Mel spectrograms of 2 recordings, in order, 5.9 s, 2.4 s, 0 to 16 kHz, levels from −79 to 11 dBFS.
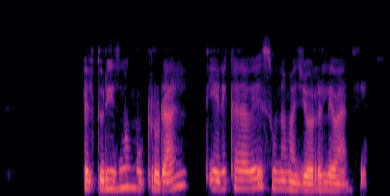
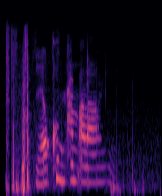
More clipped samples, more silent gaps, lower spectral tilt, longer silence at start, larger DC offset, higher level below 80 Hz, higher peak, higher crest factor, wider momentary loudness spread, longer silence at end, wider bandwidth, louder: neither; neither; first, -7 dB/octave vs -5 dB/octave; first, 1.25 s vs 0.1 s; neither; about the same, -62 dBFS vs -58 dBFS; first, -2 dBFS vs -6 dBFS; second, 16 dB vs 22 dB; second, 12 LU vs 16 LU; second, 0.35 s vs 0.65 s; second, 7 kHz vs 11 kHz; first, -19 LUFS vs -27 LUFS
